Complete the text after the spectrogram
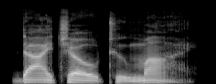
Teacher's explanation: This word has 4 syllables, and the stress is on the second syllable.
